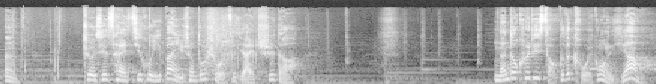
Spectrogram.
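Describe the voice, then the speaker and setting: A male actor as a shy, flustered young homebody in an audio drama. His pitch swings animatedly as he hesitates and stammers like someone hopelessly smitten. Music plays underneath. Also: sing-song, a little fast, darkish tone. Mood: shy, nervous. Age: young adult. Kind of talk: Chinese audio drama acting with inner monologue.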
